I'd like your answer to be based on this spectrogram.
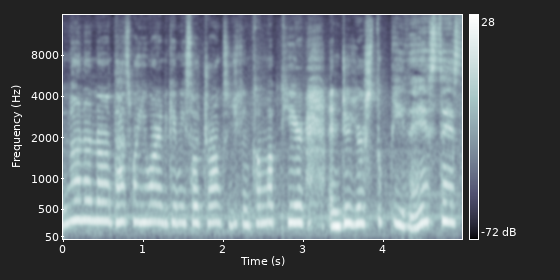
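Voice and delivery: high-pitched mock rant; retold angry accusation. Friend accusing Mister Peach of plotting, high-pitched mock rant. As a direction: imitate her ranting, pitch held up.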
